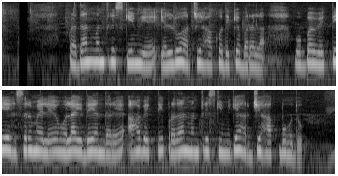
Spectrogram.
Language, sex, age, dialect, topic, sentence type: Kannada, female, 25-30, Central, banking, question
